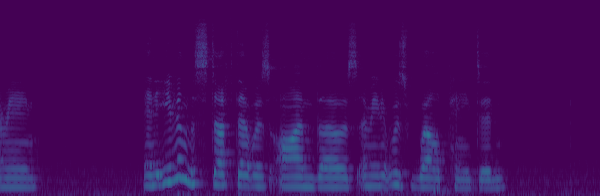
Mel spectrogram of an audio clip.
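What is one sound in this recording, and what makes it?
A young woman talks with animation through a microphone.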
